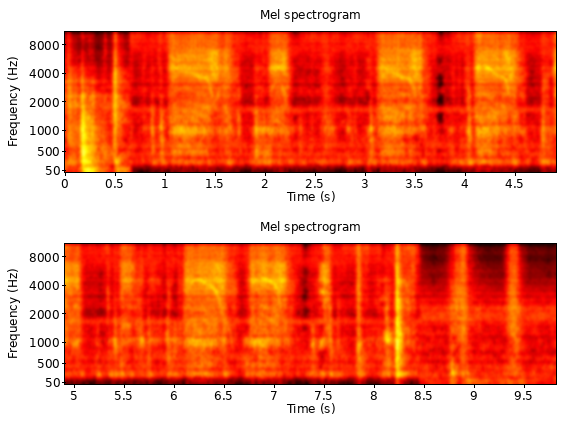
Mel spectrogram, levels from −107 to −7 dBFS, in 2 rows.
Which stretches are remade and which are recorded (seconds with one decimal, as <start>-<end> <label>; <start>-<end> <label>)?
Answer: 0.0-9.8 remade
